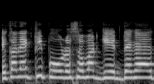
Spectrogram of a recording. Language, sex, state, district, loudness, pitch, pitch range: Bengali, female, West Bengal, Paschim Medinipur, -15 LUFS, 320 Hz, 305-340 Hz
